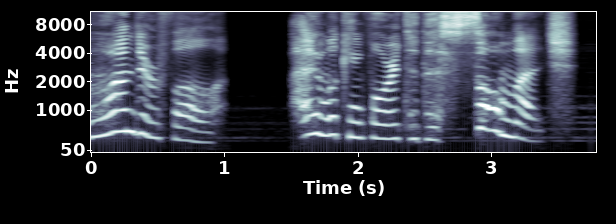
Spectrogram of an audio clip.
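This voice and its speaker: A woman voicing a gentle, thoughtful, childlike girl in a video game, serene and wise, with measured phrasing. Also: very high voice, big pitch swings, faint music behind, exaggerated voice. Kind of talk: video game character acting.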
